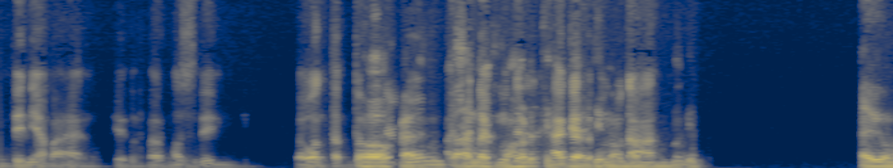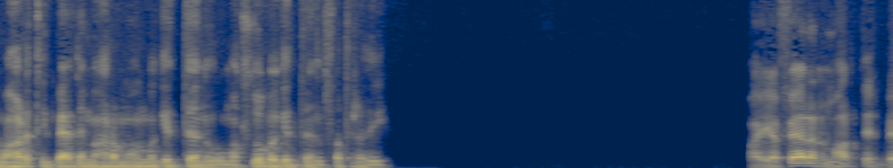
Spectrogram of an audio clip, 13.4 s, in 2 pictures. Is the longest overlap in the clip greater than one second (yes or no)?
yes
